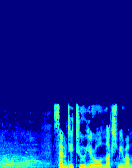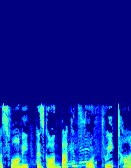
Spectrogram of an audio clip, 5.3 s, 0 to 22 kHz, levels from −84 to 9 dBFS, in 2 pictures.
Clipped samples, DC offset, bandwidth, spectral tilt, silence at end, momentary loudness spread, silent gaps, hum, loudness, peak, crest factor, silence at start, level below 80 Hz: under 0.1%; under 0.1%; 8.8 kHz; -4 dB/octave; 0 s; 15 LU; none; none; -27 LUFS; -6 dBFS; 20 dB; 0 s; -64 dBFS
